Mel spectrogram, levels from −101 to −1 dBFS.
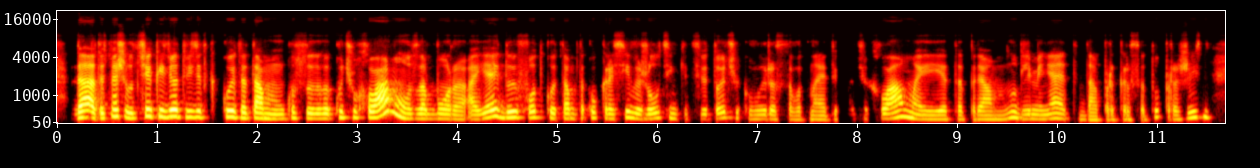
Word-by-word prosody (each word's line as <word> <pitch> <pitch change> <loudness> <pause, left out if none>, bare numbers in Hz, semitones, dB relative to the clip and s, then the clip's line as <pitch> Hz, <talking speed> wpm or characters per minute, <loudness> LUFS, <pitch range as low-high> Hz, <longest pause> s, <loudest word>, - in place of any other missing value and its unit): Да, 215 +2 +9
то - - -8
есть, 180 - -5
понимаешь, 245 -3 +3
вот 185 -1 0
чек 250 -1 +3
идет, 240 +1 +8
видит 220 -1 -1
какую-то 220 -5 +3
там 175 -4 +1
кус 195 0 -8 0.3
кучу 215 0 -4
хлама 225 - +5
у 170 - -4
забора, 165 -3 -3
а 155 - -4
я 210 +9 +2
иду 210 -3 +1
и 215 - +2
фоткаю, 210 -3 -5
там 175 0 -5
такой 195 +3 -8
красивый 170 +2 -4
желтенький 170 0 -8
цветочек 180 +3 -10
вырос 155 -1 -10
вот 140 -2 -14
на 140 0 -10
этой 135 - -18
куче 165 0 -24
хлама. 180 0 -1
И 145 -1 -9
это, 150 0 -7
прям, 145 +1 -9
ну, 210 +1 -5
для 160 -4 -9
меня 165 +3 -5
это, 170 - -16
да, 130 -2 -10
про - - -12
красоту, 145 - -12
про 150 - -12
жизнь. 210 +7 -7
175 Hz, 220 wpm, -21 LUFS, 155-210 Hz, 0.3 s, Да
